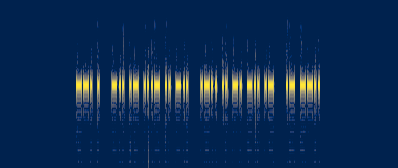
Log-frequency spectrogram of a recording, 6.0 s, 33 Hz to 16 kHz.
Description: Morse code, heard as a keyed tone, about 46 wpm, 700 Hz. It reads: GE DAVID LINDA AZ
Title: K1USN SST QSO Practice - 45wpm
